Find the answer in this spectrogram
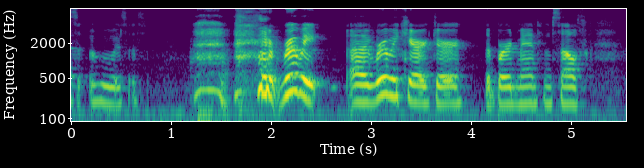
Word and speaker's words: RWBY: Ruby. RW. BY. Is that how you say it? It's Ruby, yeah. Yeah. That's how you say it? I've always Yeah. said the letters.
